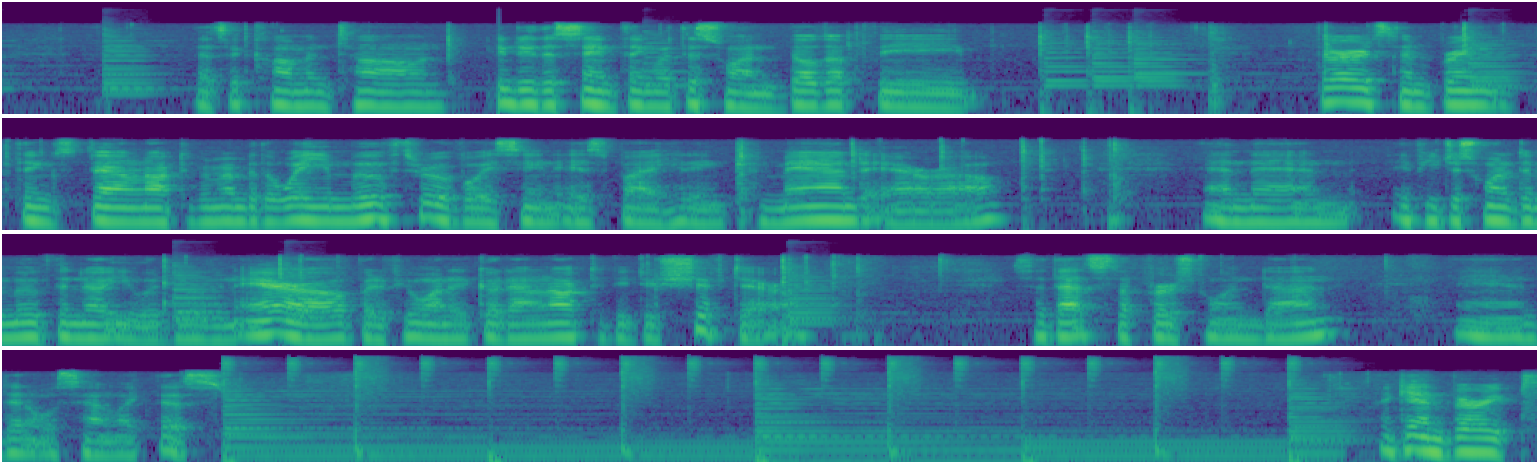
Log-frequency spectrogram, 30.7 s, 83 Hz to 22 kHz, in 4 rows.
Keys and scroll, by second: 0.4 shift+Down, 1.2 Right, 5.2 F3, 7.3 shift+Down, 11.9 super+Up, 16.1 Down, 16.7 Up, 19.3 shift+Down.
